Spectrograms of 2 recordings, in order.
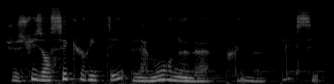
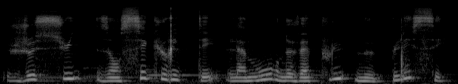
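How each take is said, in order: First: It is said at the quietest level. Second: It is said at the loudest level.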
